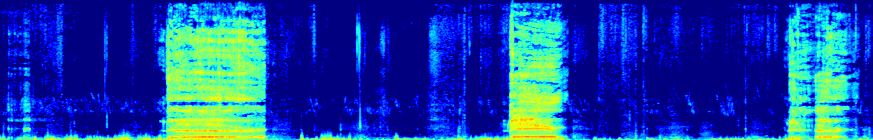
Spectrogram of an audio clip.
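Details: Cow burping: three loud, long, rasping belches, each one to two seconds, over quiet background sounds.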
